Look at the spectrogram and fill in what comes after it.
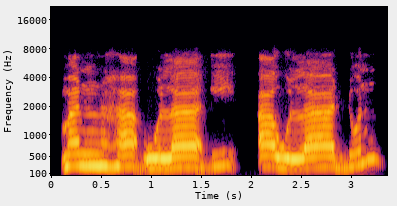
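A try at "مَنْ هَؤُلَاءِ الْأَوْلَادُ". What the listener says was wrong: Man haula'il auladu. Auladu. Bidun tanwin. Bidun tanwin limada li'anna hadza mawjud alif lam.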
